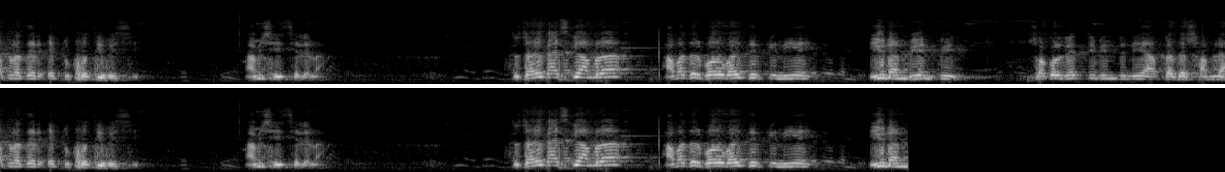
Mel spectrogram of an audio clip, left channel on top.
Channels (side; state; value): right; drops out; at 9.1 s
